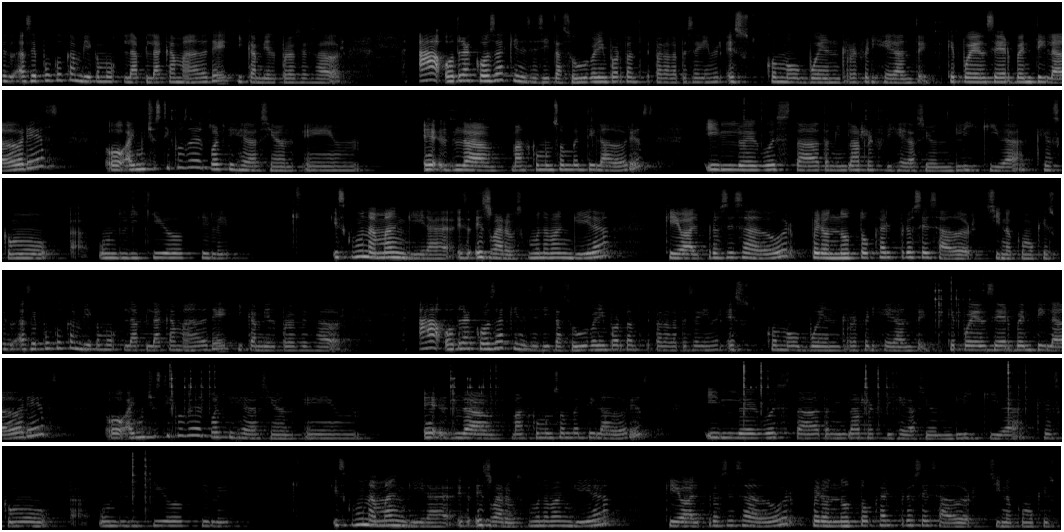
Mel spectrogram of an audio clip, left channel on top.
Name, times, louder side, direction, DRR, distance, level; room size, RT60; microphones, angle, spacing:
voice 1, 0.0-14.2 14.8-23.5 24.1-24.2 24.5-31.7, left 4 dB, 35° left, 0.5 m, -41 dB
sound 1, 9.2-10.0 11.4-11.5 12.2-12.9 14.1-17.2 18.0-18.8 19.2-19.6 20.1-20.2 20.7-21.0 21.5-22.1 22.5-22.8 24.3-24.5, right 16 dB, 65° right, 0.4 m, -52 dB
13.0 x 6.7 x 7.8 m
head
